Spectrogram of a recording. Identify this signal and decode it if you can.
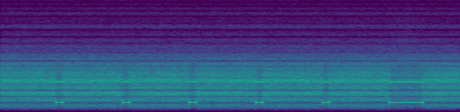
Radio time signal (six pips, as the Greenwich Time Signal), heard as pips.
